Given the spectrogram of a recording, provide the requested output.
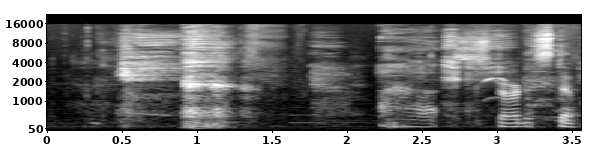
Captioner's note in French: rient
